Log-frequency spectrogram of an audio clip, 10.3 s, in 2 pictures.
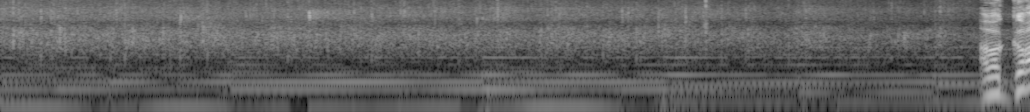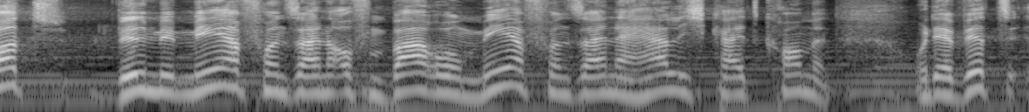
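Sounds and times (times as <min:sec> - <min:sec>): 
audience applauding: 0:00.0 - 0:06.2
speech: 0:04.9 - 0:10.2.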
